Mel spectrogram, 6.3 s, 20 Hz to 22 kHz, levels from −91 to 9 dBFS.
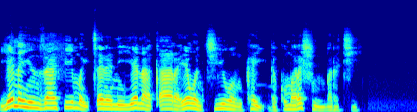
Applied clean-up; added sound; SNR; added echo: none; none; none; none.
